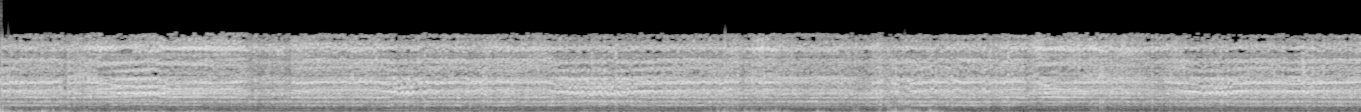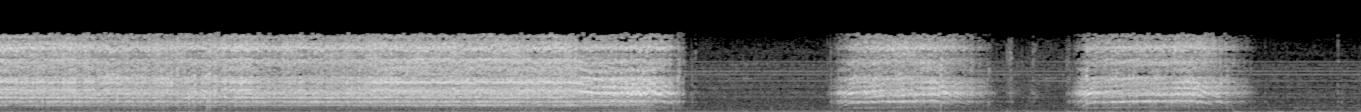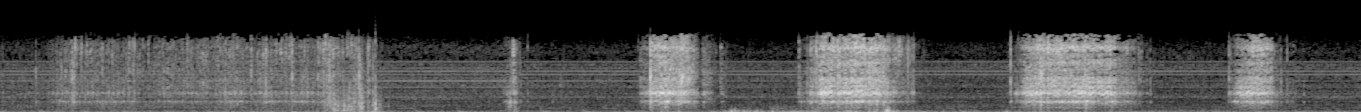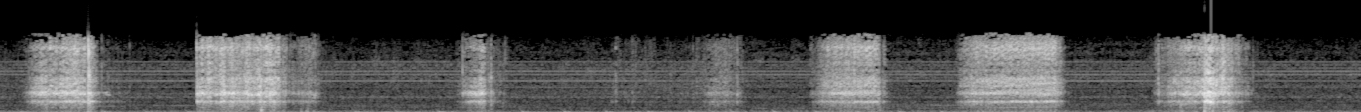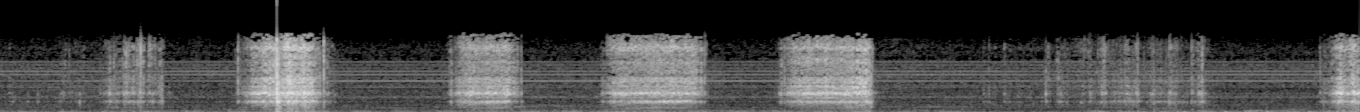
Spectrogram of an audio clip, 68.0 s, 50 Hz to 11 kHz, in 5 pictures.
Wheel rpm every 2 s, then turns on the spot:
200, 200, 200, 200, 200, 200, 200, 200, 200, 190, 50, 70, 80, 0, 20, 10, 10, 40, 40, 30, 30, 60, 10, 0, 40, 70, 40, 10, 60, 30, 60, 50, 10, 10.
20-22 28-32 56-58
